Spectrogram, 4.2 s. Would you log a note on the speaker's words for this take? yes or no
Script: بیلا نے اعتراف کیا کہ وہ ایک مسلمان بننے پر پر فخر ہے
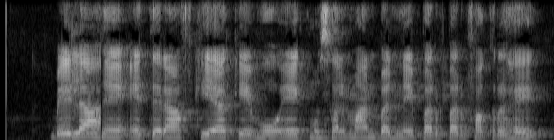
no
